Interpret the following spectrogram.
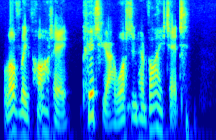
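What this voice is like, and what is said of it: Sean Connery impression. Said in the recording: “Ace Ventura does a Sean Connery impression”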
